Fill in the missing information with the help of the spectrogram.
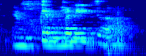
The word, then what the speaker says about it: emphanizo: E-M-P-H-A-N-I-Z-O. – Mm-hmm. – But the way you say it phonetically is E-M-P. Yeah. – Infinizo.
